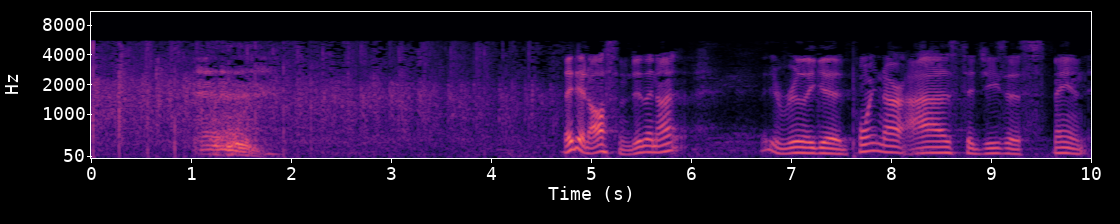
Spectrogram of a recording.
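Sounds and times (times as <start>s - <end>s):
audience applauding: 0.0s - 5.0s
speech: 1.0s - 1.8s, 4.7s - 10.0s.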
